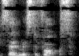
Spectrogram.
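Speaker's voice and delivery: plain reading voice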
